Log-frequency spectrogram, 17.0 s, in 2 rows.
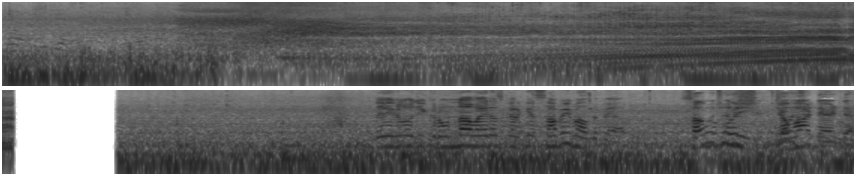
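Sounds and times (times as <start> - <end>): road and wind noise: 0.0 - 8.6, 9.6 - 17.0
car engine accelerating: 1.6 - 8.6.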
